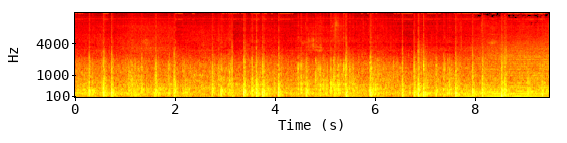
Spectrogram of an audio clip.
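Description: Fireworks display: a dense run of aerial shell bangs and crackling, several reports a second. Near the end a low steady hum comes in underneath.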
